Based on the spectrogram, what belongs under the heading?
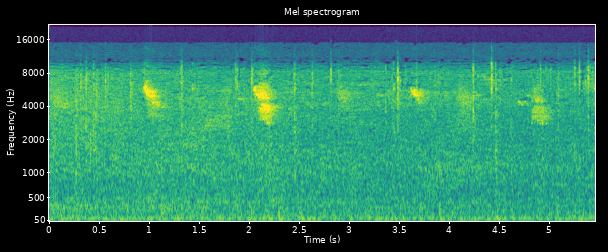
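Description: Birds chirping: short, high chirps about once a second over a low steady rumble of room tone, with a few faint crackles from an open wood fire.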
